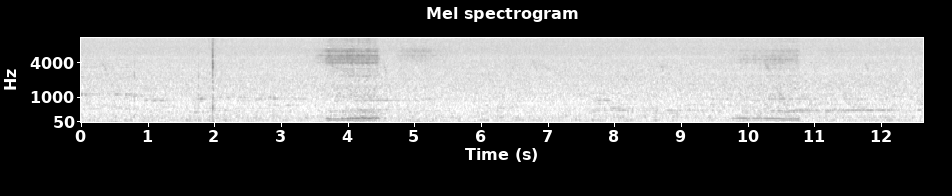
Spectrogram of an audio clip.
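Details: Sleeping Labrador dog: quiet room with two soft, low snorting snores several seconds apart; snoring.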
